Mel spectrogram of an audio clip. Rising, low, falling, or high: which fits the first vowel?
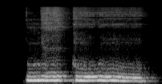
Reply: high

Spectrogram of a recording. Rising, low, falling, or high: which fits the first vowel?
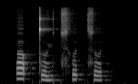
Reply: high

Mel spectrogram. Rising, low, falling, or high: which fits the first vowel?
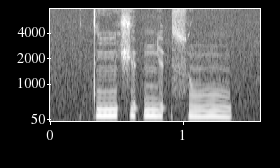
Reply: high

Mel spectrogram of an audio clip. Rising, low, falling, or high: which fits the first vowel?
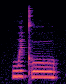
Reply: high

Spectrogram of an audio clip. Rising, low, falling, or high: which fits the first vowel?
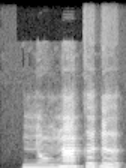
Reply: low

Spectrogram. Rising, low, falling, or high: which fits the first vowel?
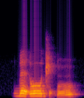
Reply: falling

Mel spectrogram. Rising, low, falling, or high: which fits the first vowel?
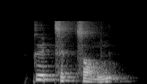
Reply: high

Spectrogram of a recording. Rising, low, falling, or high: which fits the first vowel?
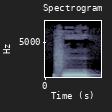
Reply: low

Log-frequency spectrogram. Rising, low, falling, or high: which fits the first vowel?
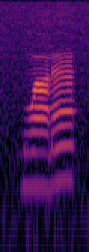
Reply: low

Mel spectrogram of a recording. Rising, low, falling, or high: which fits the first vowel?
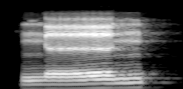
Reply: rising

